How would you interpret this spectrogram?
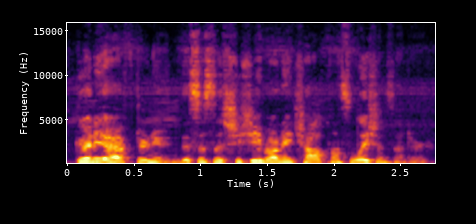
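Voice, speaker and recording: A woman's voice: high-pitched, fast talker. A woman voicing a courteous but insistent child welfare official on the phone. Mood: polite firm.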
